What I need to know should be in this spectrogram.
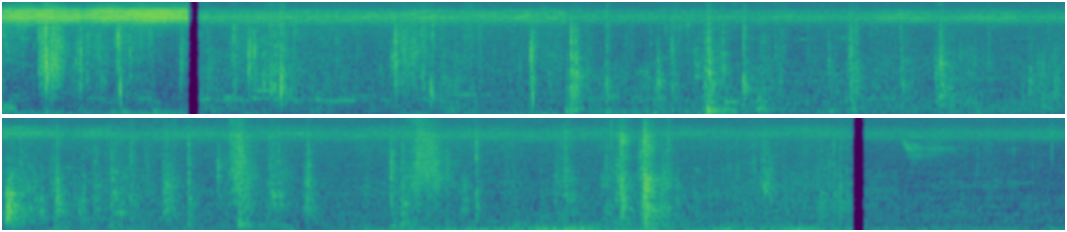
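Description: Footsteps thud on wooden boards.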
